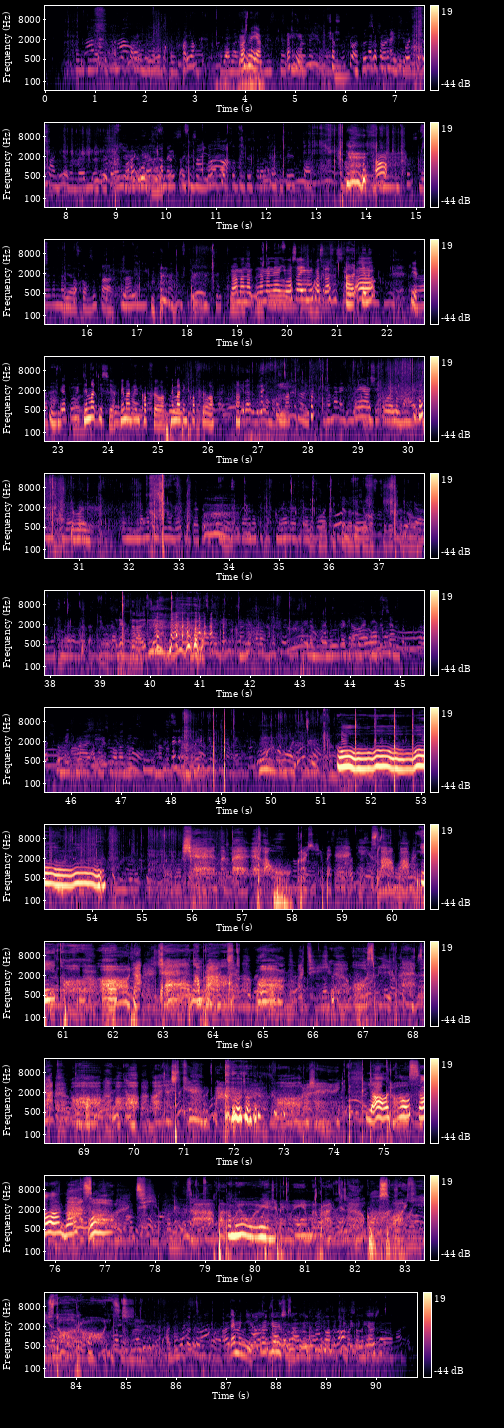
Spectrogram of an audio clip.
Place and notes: Heessener Wald, Hamm, Germany - playing with mic and headphone
during the picknick we explore mic and headphone further...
